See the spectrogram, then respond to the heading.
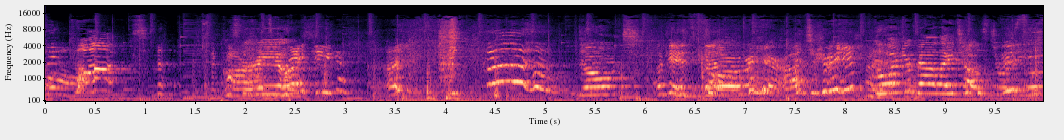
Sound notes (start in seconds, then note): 3.6 squeals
